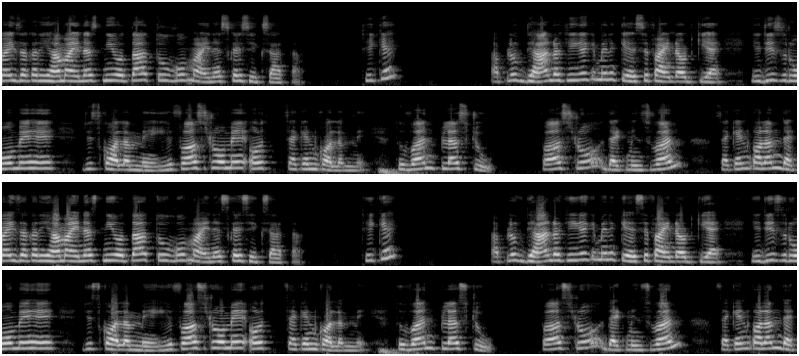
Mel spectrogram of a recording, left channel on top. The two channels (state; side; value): normal; both; correlation 0.47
